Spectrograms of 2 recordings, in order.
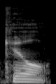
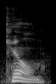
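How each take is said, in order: First: The word ends in an l, n silent. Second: The word ends with a sounded n. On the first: This is the original pronunciation. The speaker calls it right. "I'm using the word kill" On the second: This comes from reading the spelling. The speaker calls it wrong. "people would read it as kiln"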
